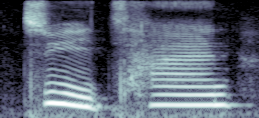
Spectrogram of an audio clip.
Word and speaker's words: 聚餐: 발음도 여러분 많이 모아주세요. 聚, 聚 이렇게 모아주셔야 돼요. 聚餐 글씨도 모아야 되고 발음도 모아야 돼요. 회식은 모여서 같이 밥을 먹는 거예요. 聚餐, 聚餐이라고 하시면 돼요.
